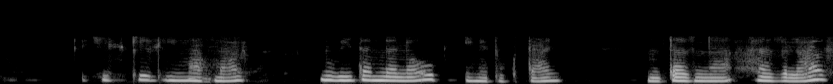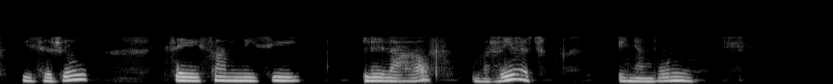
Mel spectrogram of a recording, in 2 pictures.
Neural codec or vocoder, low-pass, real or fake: codec, 44.1 kHz, 2.6 kbps, SNAC; 3.6 kHz; fake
